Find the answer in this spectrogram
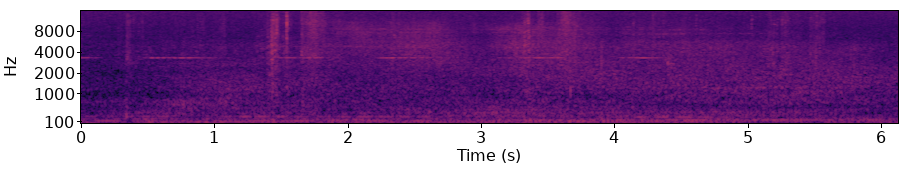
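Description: Steady low mechanical hum of an engine or motor running in the background, with a couple of faint clicks early on.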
